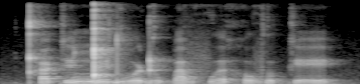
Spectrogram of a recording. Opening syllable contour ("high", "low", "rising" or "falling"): rising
